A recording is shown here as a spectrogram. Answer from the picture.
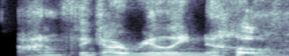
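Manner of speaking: high, sheepish voice, caught out; sheepish, embarrassed voice; sheepish admission. Retold or imitated. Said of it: "And I'm like".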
